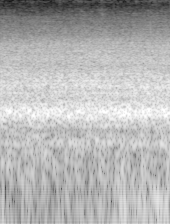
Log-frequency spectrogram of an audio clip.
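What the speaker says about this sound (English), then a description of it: "Crowd's into it." Crowd at a Kansas vs Kansas State college football game in a stadium, a steady dense roar of cheering that holds at an even level throughout without breaks.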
